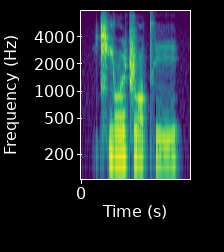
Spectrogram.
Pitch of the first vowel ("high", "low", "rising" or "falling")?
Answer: rising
